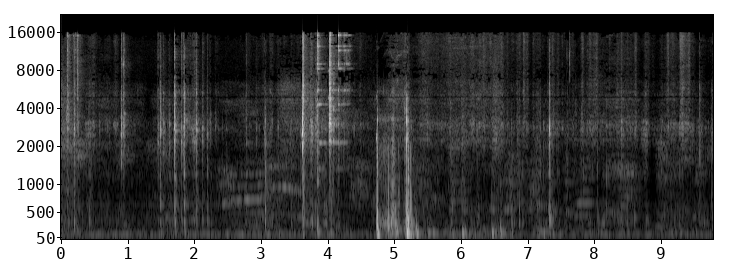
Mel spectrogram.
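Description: Metal pliers and hard plastic mounting pieces being handled against a wooden cabinet: scattered clicks, clinks and small snaps, with a quick run of sharp clicks about three and a half seconds in and two louder knocks around five seconds.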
